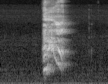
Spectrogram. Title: Beautiful her hiccups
